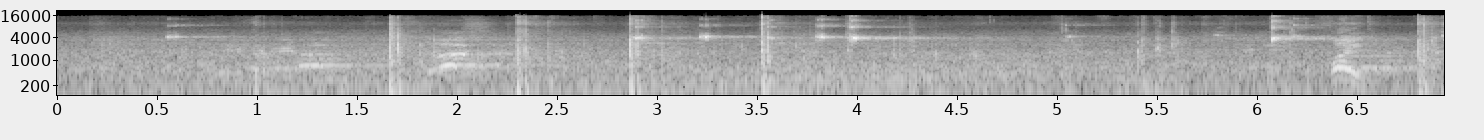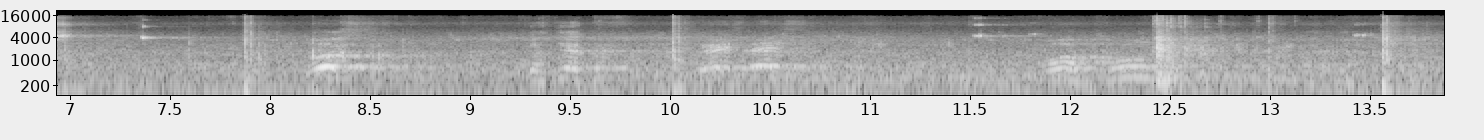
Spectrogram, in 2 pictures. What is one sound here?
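Young men call out to each other during a game.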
